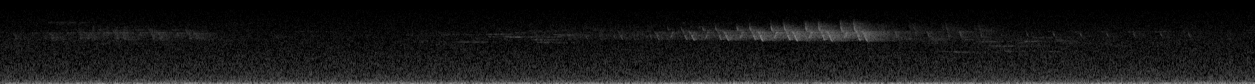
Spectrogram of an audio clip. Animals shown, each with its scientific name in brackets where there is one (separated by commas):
Hermit Thrush (Catharus guttatus), Black-capped Chickadee (Poecile atricapillus), Ovenbird (Seiurus aurocapilla)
